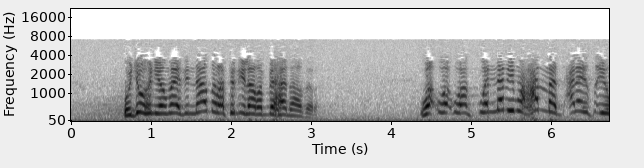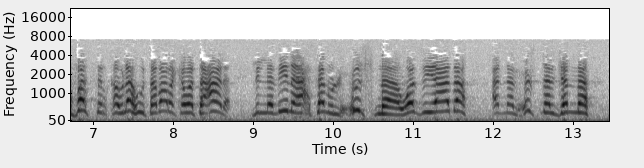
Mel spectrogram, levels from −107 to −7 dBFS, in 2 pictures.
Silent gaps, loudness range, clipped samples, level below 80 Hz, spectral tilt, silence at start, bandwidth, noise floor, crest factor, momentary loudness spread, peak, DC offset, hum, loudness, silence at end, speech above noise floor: none; 4 LU; under 0.1%; -48 dBFS; -7 dB/octave; 0.35 s; 7.2 kHz; -51 dBFS; 18 dB; 13 LU; -6 dBFS; 0.6%; none; -23 LUFS; 0.25 s; 28 dB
